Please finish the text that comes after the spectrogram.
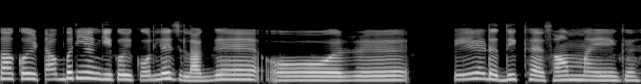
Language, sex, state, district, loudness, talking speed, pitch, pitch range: Marwari, female, Rajasthan, Nagaur, -15 LUFS, 120 wpm, 210 Hz, 190-235 Hz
